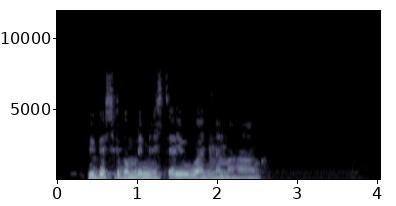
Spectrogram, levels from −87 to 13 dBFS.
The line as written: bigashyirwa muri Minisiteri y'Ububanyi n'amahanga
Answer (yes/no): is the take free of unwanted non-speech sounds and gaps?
yes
